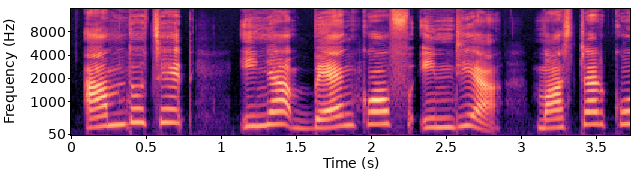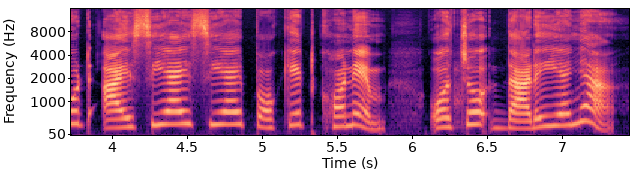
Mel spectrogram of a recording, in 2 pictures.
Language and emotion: Santali, neutral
